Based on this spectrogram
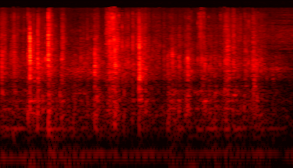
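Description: Paper gift wrapping being torn open, with faint crinkling and several sharp ripping crackles scattered irregularly throughout.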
